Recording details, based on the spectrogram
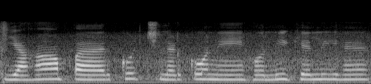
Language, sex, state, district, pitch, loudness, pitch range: Hindi, female, Rajasthan, Bikaner, 230 Hz, -16 LUFS, 220-240 Hz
